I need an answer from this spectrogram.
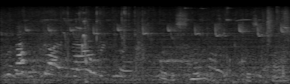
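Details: Asian small-clawed otters squealing happily while they play: a busy mix of quick high chirps and sliding, wavering squeals, about two calls a second, overlapping among several animals.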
